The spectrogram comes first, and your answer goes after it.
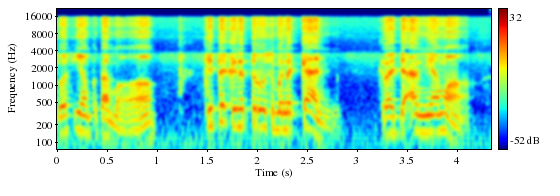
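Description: A man's pitch swings very widely as he talks at a fairly quick pace against noticeable background noise. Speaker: humanitarian organisation official. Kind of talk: radio interview.

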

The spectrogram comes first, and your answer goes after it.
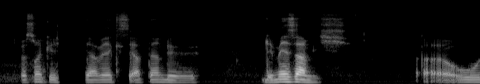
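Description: A man's fairly low voice has a dark, mellow tone in a dry, close recording with no echo. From Gabon. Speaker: former international student. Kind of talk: interview.

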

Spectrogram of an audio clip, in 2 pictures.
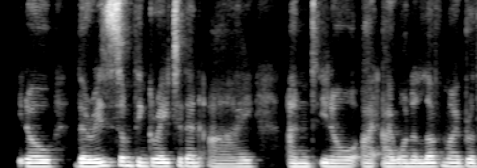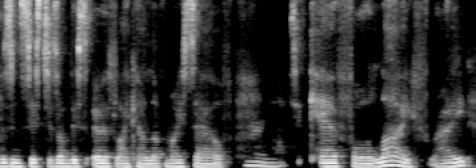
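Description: A woman with a non-native accent speaks with hardly any pauses, in a very deep, low pitch and a dark, mellow tone. Her intonation is monotone and flat, and the background is quiet. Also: moderate pace. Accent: non-American accent, noticeable on some words. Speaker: spiritual teacher and shamanic practitioner. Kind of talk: interview, spiritual teaching. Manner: hesitant, many fillers and repeats.

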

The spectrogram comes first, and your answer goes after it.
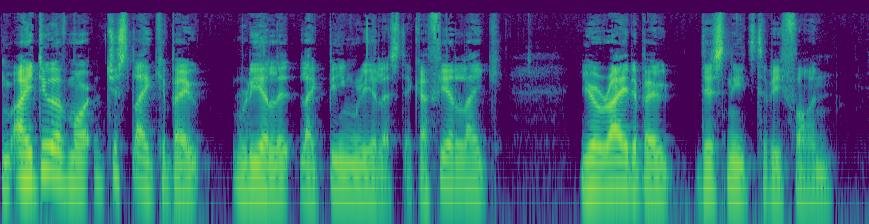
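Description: A man with an Irish accent speaks at a moderate pace. The recording is very clean with a silent background. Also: medium pitch for a man, ordinary pitch variation. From Ireland, Limerick. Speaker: podcast co-host, product manager. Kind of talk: casual chat.

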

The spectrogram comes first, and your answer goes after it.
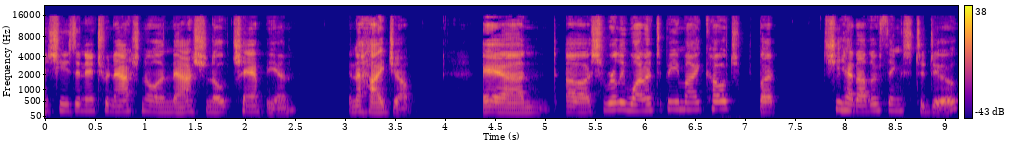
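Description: A plain, everyday voice speaks at a moderate pace with ordinary pitch variation. The recording is very clean, with a silent background. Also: woman, fairly low pitch for a woman. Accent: American. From Boston. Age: 60s. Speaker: retired teacher and senior track athlete. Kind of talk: interview.

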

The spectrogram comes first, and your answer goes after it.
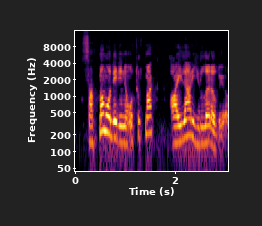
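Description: The delivery is fairly slow, with lively intonation and a dry, close sound with no echo. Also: man. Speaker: podcast host and startup founder. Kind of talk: casual chat. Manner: informal, friendly.

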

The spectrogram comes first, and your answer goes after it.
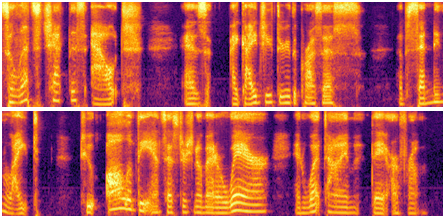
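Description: On a very clean recording with a silent background and a dry, close sound with no echo, a woman with a very deep, low pitch speaks very slowly, somewhat breathy, with lively intonation. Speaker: radio host, author and past life therapist. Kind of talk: podcast intro and outro, casual talk. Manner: warm, caring, friendly.

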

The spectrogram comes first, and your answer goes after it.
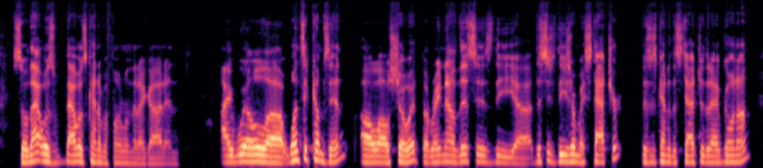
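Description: A plain, everyday voice moves at a fairly quick pace with ordinary pitch variation. The recording is very clean, with a silent background and a dry, close sound with no echo. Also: man. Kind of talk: casual chat.

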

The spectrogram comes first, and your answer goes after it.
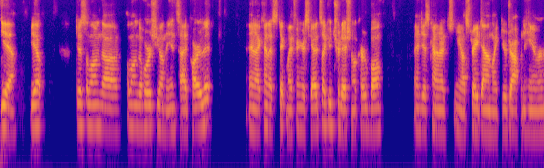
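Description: A man with an American accent at medium pitch and a fairly quick pace, monotone and flat in intonation, with a quiet background and a dry, close sound with no echo. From US Midwest (Michigan). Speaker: baseball pitcher. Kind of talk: interview.

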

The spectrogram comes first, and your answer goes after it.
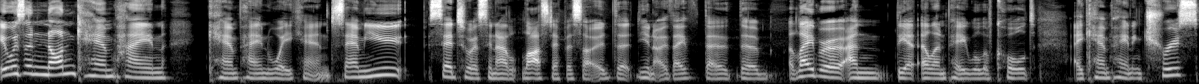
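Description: Lively intonation marks this voice with an Australian accent. It moves at a fairly slow pace in a very clean recording with a silent background. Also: woman, fairly low pitch for a woman. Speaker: podcast host. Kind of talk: casual banter podcast. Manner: joking.

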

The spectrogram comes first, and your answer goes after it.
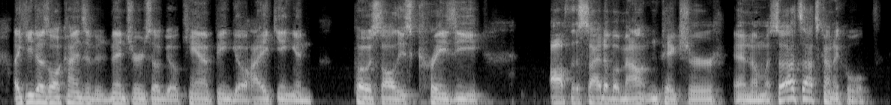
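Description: Talking at a fairly quick pace, a man with an unremarkable speaking voice uses a fairly low pitch and ordinary pitch variation. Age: 40s. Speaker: podcast co-host. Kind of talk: casual chat. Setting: video call.

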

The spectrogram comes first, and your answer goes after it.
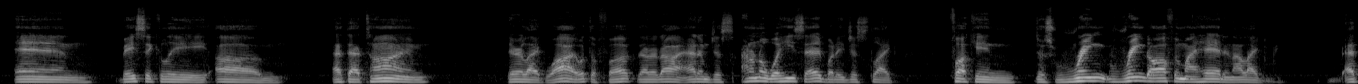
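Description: A man with an American accent talks at a fairly slow pace in a medium-pitched voice with ordinary pitch variation, an ordinary speaking voice. The recording is very clean, with a silent background. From New Jersey, Jamaican roots. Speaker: podcaster and former interviewer. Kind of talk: casual chat.

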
